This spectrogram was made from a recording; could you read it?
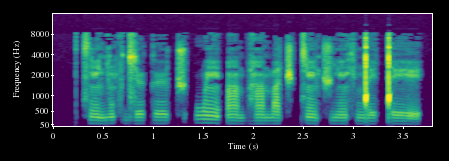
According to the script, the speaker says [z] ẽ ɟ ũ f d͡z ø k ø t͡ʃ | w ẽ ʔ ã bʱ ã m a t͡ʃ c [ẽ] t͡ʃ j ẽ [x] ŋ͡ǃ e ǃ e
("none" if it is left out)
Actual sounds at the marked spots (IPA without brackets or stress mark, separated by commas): t͡s, ẽ, x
